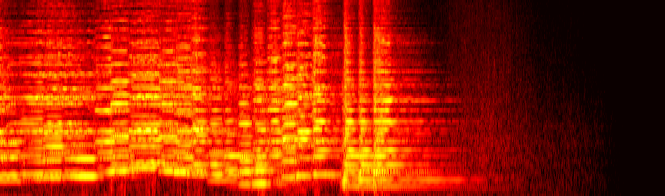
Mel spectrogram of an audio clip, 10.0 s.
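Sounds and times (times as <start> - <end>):
strings: 0.0 - 7.1.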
